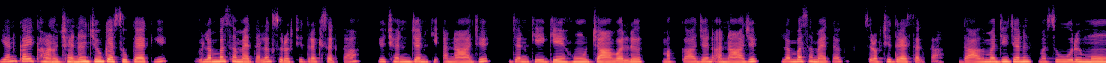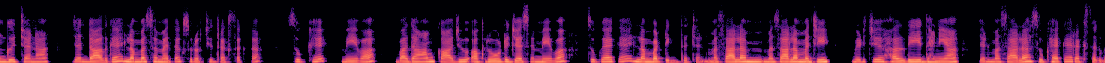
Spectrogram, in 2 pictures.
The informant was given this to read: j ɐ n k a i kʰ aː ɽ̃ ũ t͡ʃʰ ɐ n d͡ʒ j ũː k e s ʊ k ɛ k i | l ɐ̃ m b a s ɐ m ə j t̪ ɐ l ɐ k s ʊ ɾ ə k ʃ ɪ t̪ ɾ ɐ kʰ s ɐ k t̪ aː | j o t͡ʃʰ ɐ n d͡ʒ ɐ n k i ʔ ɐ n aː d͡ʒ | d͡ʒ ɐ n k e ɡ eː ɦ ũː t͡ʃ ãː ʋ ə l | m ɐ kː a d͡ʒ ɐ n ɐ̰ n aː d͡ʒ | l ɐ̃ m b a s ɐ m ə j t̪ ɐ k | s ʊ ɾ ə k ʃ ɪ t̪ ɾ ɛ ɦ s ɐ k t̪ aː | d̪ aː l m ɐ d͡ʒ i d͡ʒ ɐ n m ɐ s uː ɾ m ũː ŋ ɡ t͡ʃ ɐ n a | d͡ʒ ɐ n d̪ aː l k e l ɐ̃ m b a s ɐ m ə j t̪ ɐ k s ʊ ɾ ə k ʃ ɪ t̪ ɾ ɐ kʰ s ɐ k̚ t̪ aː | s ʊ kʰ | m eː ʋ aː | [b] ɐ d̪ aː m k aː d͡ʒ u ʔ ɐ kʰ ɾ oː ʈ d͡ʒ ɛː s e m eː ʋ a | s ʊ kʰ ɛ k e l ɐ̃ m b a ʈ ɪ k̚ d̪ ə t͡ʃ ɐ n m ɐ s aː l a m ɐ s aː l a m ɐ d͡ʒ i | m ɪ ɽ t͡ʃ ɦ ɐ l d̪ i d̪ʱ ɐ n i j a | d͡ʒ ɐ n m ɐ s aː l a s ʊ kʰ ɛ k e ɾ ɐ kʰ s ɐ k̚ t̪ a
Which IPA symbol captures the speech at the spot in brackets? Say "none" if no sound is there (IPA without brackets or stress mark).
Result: b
